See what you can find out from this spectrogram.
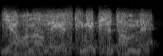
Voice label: voice message gunlayer contused, crew tanks polish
